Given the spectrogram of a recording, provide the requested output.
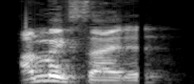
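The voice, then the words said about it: Flat monotone delivery. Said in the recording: “That with the most monotone. ... The reason why I said it so monotone”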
